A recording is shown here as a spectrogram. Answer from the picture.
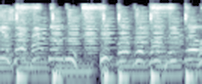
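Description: Live forró band music: accordion leading over bass and percussion with a steady dance beat.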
